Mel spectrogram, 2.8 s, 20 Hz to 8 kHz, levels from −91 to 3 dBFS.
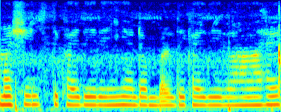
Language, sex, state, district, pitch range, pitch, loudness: Hindi, female, Bihar, Kishanganj, 215-220 Hz, 215 Hz, -22 LUFS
